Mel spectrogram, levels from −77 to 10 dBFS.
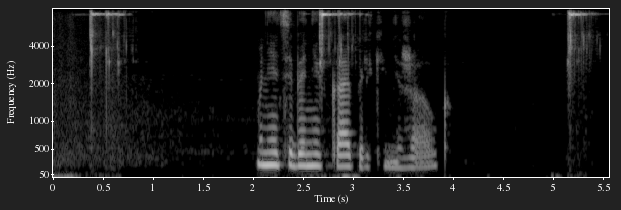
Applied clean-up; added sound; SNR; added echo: classical method spectral subtraction.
